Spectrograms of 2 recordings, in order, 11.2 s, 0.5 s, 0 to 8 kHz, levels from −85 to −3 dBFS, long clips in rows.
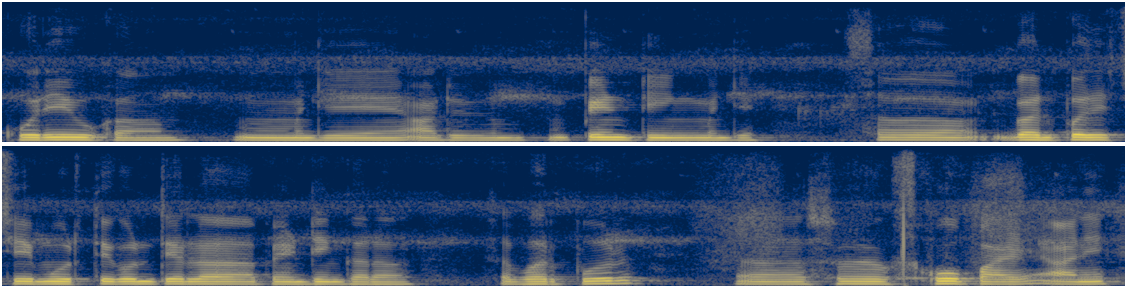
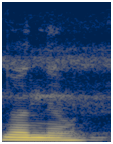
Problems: background sounds at intervals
